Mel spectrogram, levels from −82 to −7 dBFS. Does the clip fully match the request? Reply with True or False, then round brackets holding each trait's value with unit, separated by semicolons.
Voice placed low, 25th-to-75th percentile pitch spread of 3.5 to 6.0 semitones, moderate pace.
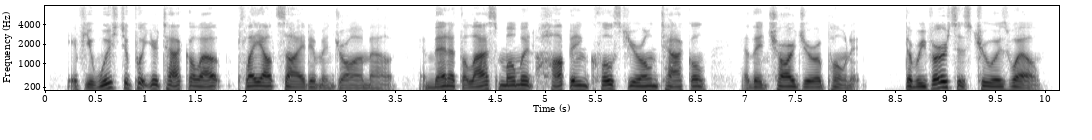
False (110 Hz; 4.1 semitones; 230 wpm)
